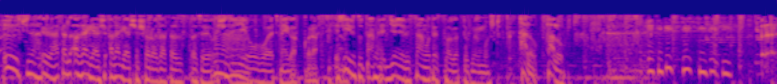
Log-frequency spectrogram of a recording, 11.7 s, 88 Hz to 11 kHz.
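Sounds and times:
speech: 0.0 - 11.6
burp sound effect scratched like a DJ record: 10.8 - 11.6.

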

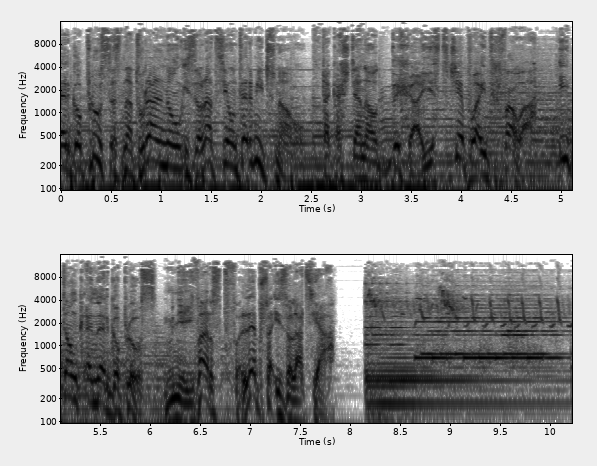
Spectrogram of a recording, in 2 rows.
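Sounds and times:
speech: 0.0 - 8.4
sustained tonal music: 2.3 - 6.8, 8.2 - 10.2
sparrows chirping in the morning: 8.2 - 10.2.

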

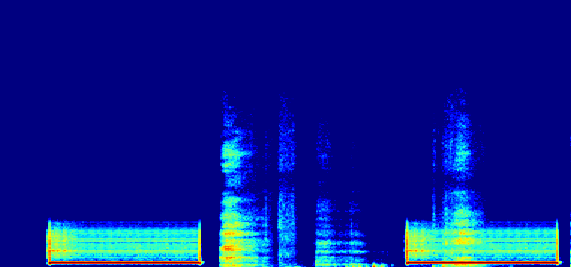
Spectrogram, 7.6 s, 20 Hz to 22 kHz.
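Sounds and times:
telephone ringing tone: 0.7 - 2.7, 5.4 - 7.5.

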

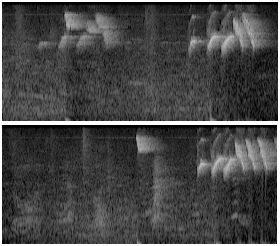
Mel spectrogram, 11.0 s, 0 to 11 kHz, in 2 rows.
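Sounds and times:
double-collared seedeater song: 0.7 - 5.4, 8.2 - 8.6, 9.4 - 11.0.

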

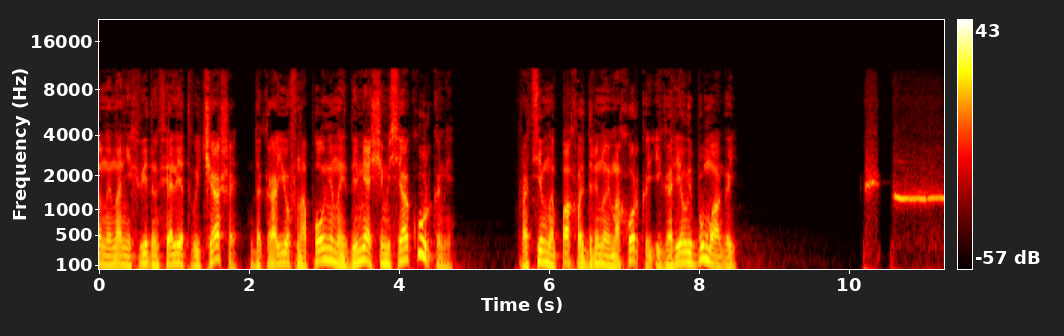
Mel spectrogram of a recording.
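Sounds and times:
speech: 0.0 - 4.8, 5.6 - 8.6
person whistling: 10.2 - 11.2.

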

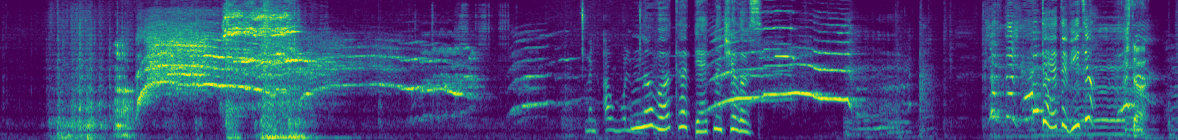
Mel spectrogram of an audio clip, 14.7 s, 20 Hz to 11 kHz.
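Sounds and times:
pig squealing: 1.4 - 7.3, 8.2 - 11.6, 12.6 - 14.7
speech: 7.6 - 9.6, 13.3 - 14.5
pig grunting: 10.6 - 11.7, 12.9 - 14.7.

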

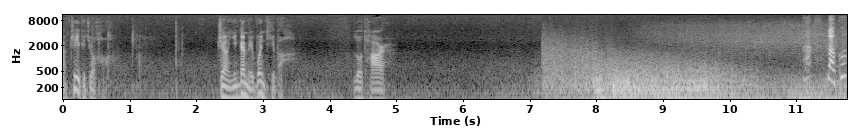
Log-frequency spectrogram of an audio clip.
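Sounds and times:
speech: 0.0 - 0.8, 2.4 - 3.4, 4.4 - 4.9, 11.4 - 11.7
rolling thunder from an approaching storm: 6.5 - 11.7.

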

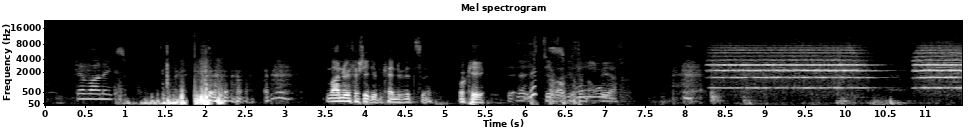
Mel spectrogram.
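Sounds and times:
speech: 0.4 - 1.2, 2.0 - 7.3, 8.0 - 8.5
strange whistles with harmonically rich blasts: 8.3 - 11.4.

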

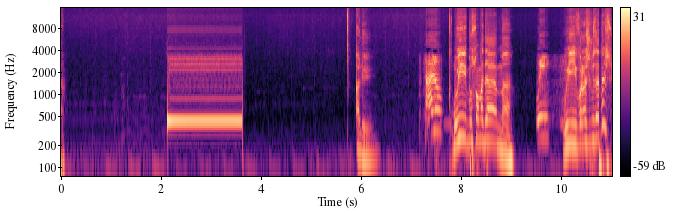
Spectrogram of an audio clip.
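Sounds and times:
telephone ringback tone on an outgoing call: 2.2 - 3.7
speech: 5.9 - 6.4, 7.3 - 11.0.

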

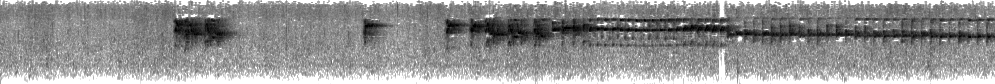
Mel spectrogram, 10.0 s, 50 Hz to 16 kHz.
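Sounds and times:
Oriental magpie-robin singing high, scratchy warbled phrases: 4.5 - 9.9.

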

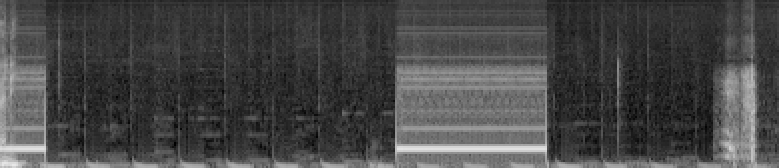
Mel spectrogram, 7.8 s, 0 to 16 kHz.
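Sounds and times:
bright buzzy telephone ringback tone as a call is placed back: 0.0 - 0.5, 4.0 - 5.5.

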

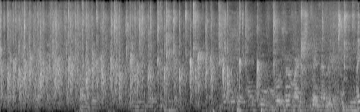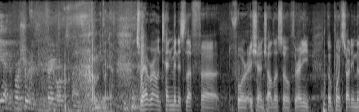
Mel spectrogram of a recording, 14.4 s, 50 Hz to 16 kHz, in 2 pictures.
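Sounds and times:
audience applause after a lecture: 0.0 - 5.6
speech: 1.6 - 3.8, 4.6 - 14.3.

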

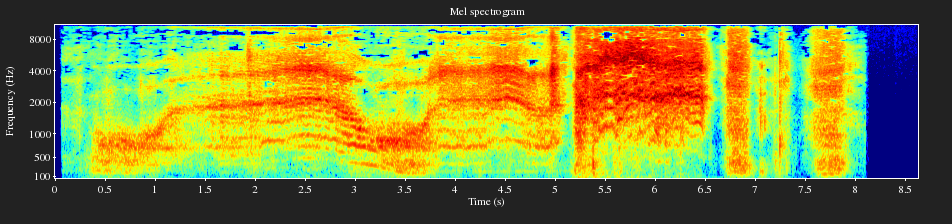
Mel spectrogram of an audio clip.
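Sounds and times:
pet domestic cat giving a long wailing meow: 1.0 - 6.6.

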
